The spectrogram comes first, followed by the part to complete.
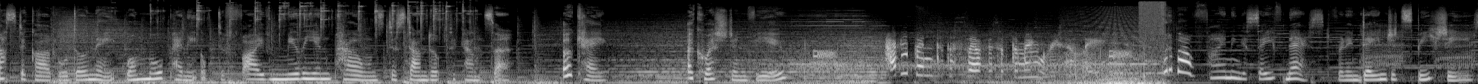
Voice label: Manchester, RP ('Received Pronunciation'), Commercial, Bright, Light, Warm, Upbeat, Young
